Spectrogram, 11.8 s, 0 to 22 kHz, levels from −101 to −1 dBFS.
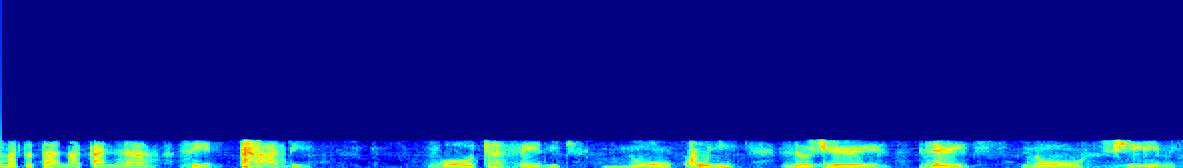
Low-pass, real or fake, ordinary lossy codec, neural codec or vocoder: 3.6 kHz; fake; AAC, 16 kbps; codec, 24 kHz, 3 kbps, HILCodec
